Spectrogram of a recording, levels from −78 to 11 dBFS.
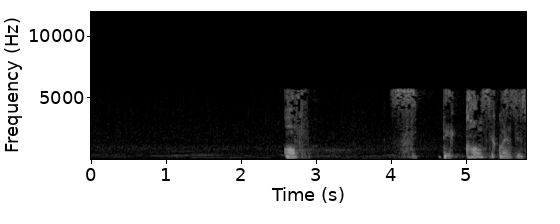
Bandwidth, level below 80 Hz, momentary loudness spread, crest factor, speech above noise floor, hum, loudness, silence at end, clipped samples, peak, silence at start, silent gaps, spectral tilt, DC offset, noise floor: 6 kHz; -78 dBFS; 18 LU; 24 dB; 30 dB; none; -33 LUFS; 0 s; under 0.1%; -12 dBFS; 2.6 s; none; -4 dB/octave; under 0.1%; -63 dBFS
